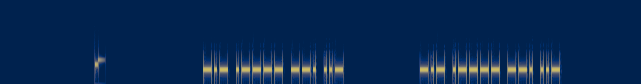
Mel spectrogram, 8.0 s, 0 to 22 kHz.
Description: Morse code, heard as a keyed tone, about 34 wpm, 700 Hz. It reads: K1GU K1GU
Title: Easy Call Signs Repeated 2x - 35wpm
